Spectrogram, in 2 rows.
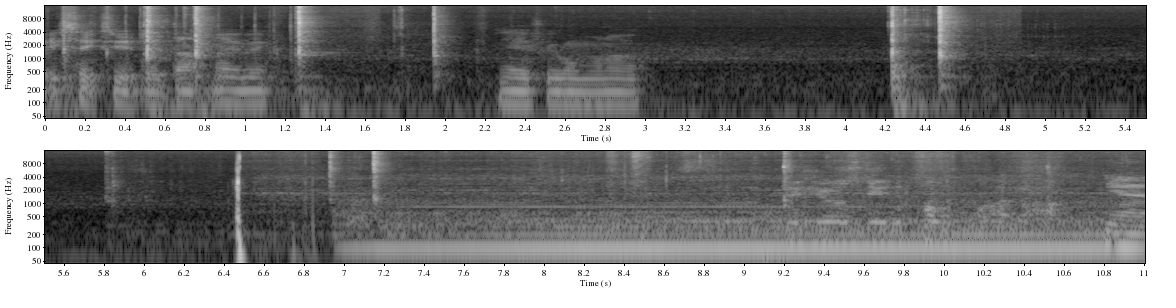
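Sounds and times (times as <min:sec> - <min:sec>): drain pump mains hum: 0:06.4 - 0:11.0.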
